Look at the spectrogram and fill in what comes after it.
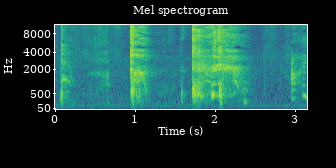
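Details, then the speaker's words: Adult woman with a lung problem, on prednisone increased to 40 mg daily and recently taking cough medicine: persistent cough with several harsh bursts, including a run of two to three coughs close together. "so I said okay I just took some cough medicine I should be okay for a while but I don't mean to annoy anybody with my cough so you might hear me do that"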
